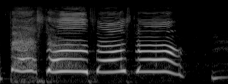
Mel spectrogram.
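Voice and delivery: put-on high, loud thrilled kid chant; child in back seat urging daddy on, shrieking; gleeful child. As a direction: squeal it like a delighted small girl. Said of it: "And I'm going".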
